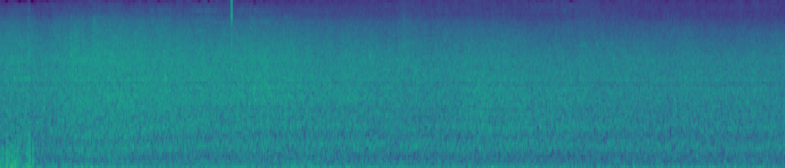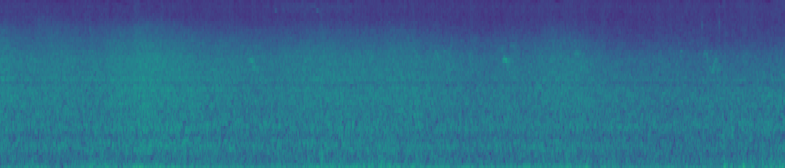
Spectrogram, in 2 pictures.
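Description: Rumble of a freight train's autorack cars rolling past on the rails, slowly fading as the end of the train moves away.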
